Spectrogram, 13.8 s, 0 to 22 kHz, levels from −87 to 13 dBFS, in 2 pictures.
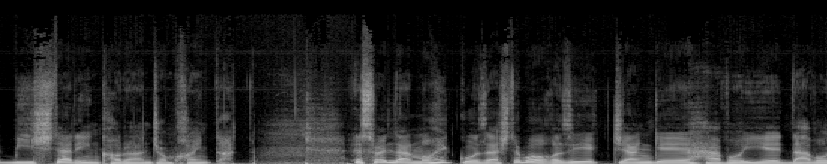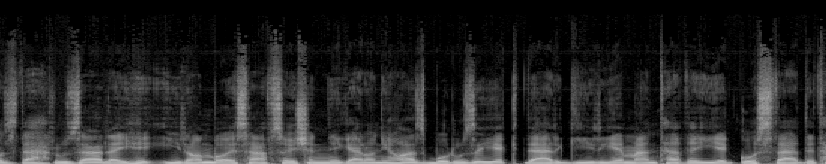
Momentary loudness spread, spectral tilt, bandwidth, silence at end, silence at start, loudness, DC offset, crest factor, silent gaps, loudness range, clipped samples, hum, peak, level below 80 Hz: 5 LU; -5.5 dB/octave; 16.5 kHz; 0 s; 0 s; -18 LUFS; 0.2%; 12 dB; none; 3 LU; under 0.1%; none; -4 dBFS; -42 dBFS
